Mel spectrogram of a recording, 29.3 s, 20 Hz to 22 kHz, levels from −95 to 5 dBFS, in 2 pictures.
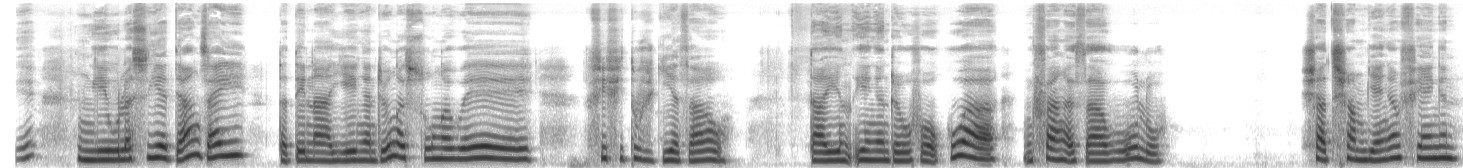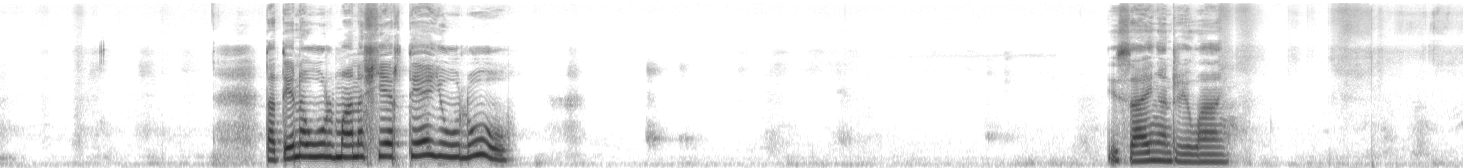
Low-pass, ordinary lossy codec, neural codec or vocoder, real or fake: none; none; none; real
